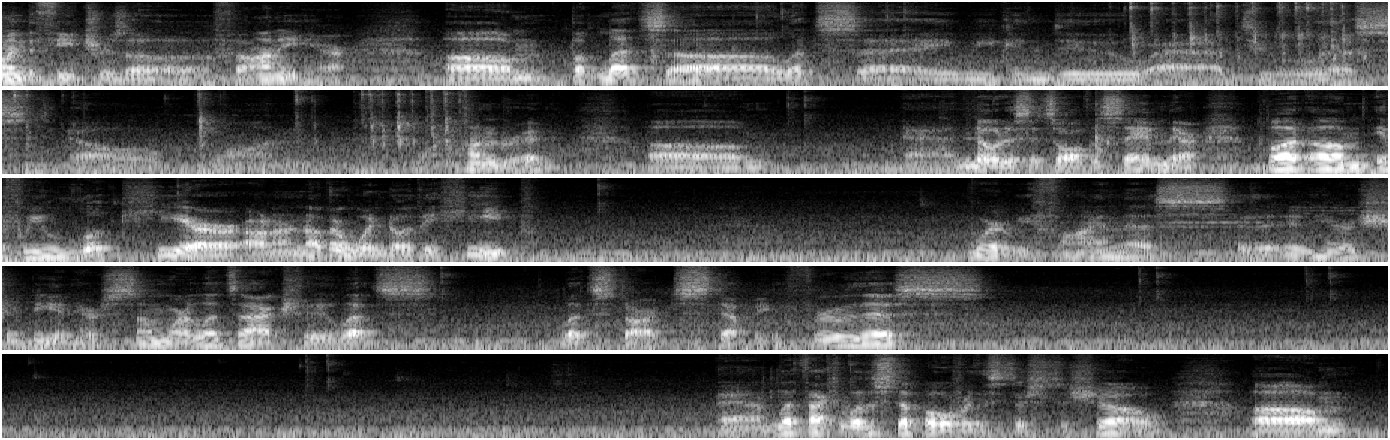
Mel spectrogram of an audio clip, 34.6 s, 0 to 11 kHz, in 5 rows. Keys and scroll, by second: 5.7-9.2 typing.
